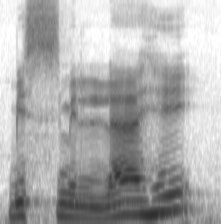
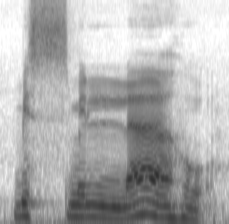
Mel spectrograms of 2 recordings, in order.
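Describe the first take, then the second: First: The word ends with an i vowel. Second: The word ends with a u vowel. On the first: The speaker calls it right. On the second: The speaker calls it wrong.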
